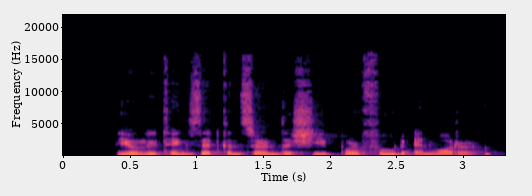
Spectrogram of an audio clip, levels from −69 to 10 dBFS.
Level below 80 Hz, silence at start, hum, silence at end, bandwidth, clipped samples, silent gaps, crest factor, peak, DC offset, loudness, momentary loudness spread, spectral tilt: -54 dBFS; 0.4 s; none; 0.1 s; 16.5 kHz; under 0.1%; none; 18 dB; -2 dBFS; under 0.1%; -20 LUFS; 4 LU; -5 dB/octave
